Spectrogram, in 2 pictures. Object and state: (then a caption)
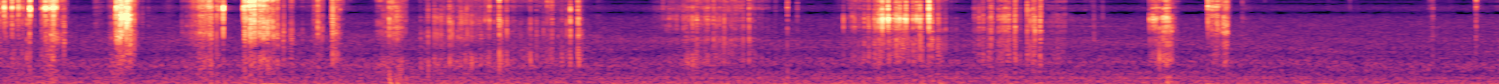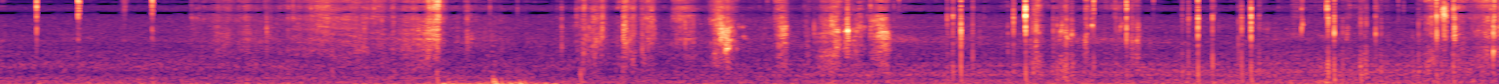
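Wet concrete slab. Short white nails scratch and tap on a rough, solid outdoor concrete pavement that is partly wet with puddles. Crisp, bright taps and gritty scraping sit over a steady low rumble, with a louder, deeper thump around the ten-second mark.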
